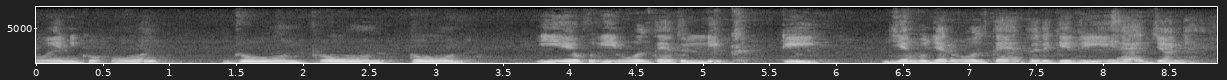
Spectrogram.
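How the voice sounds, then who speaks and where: A man's voice: fairly high pitch, warm tone, dull audio, a little hiss or hum. A man teaching English phonics over slides, spelling out letter groups and then sounding out example words patiently.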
